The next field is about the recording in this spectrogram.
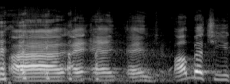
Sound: laugh

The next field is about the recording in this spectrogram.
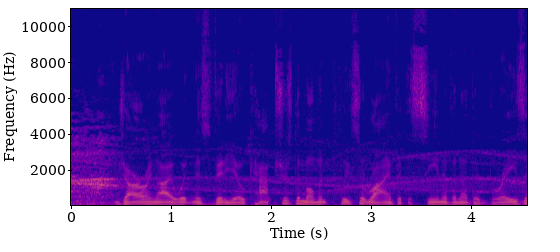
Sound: sirens

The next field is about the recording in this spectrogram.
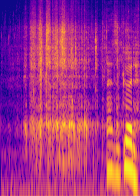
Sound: rattling

